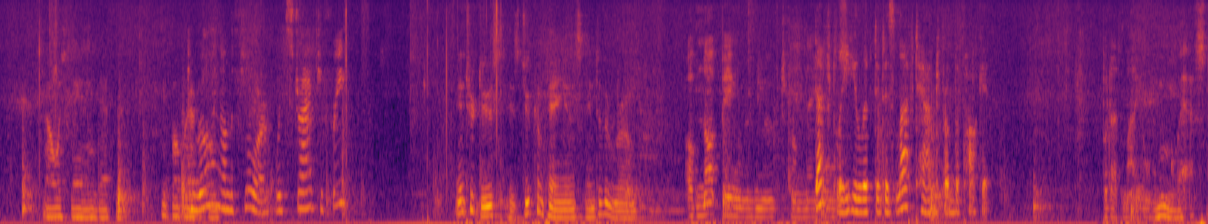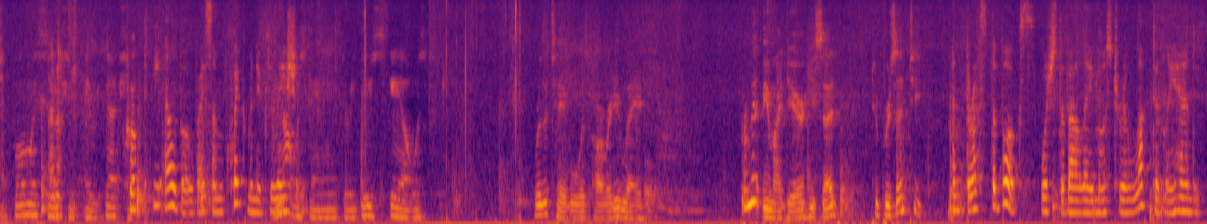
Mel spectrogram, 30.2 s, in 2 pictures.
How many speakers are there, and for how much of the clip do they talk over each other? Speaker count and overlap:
five, about 11%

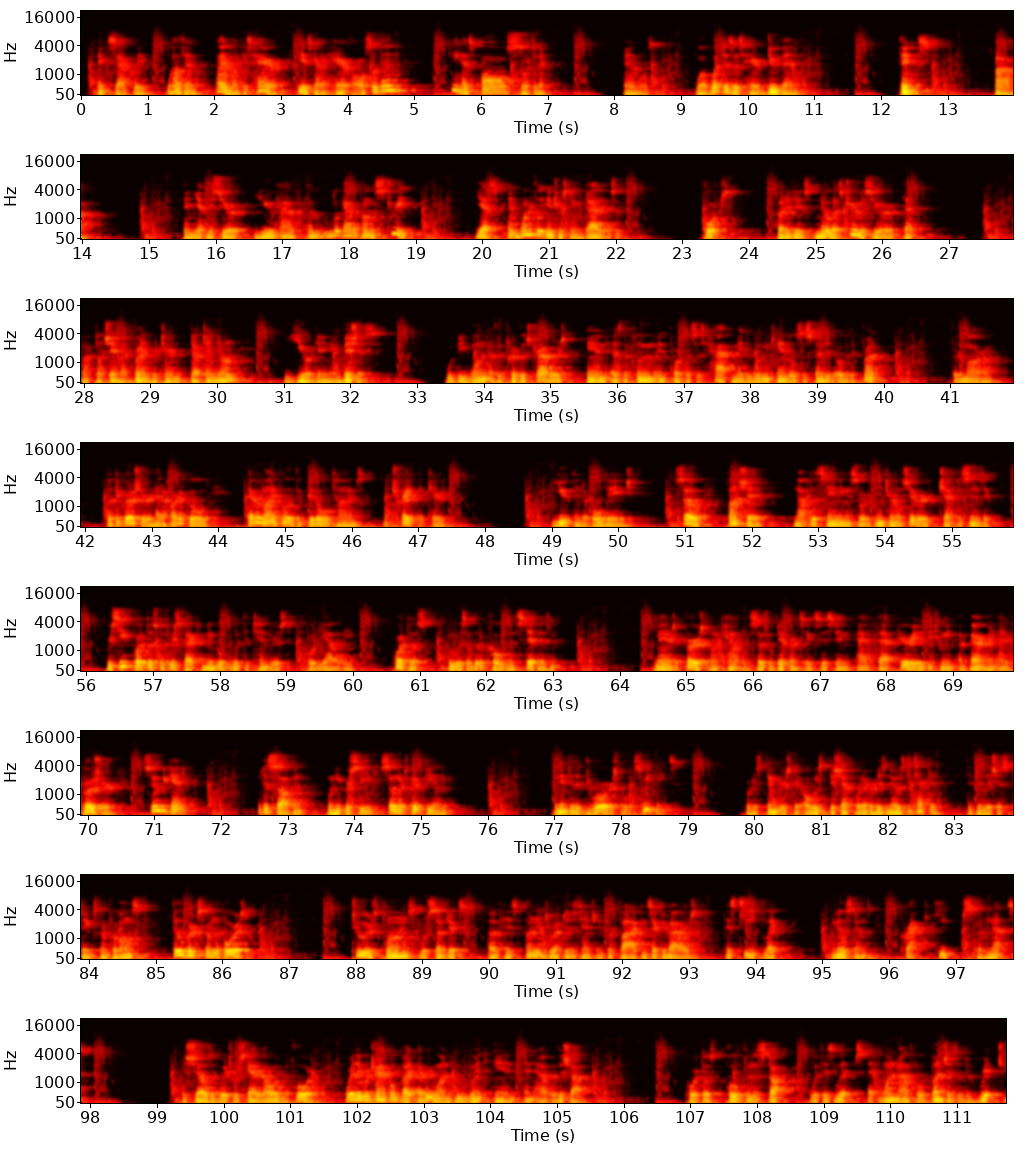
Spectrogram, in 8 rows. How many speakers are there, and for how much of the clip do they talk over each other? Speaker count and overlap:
one, no overlap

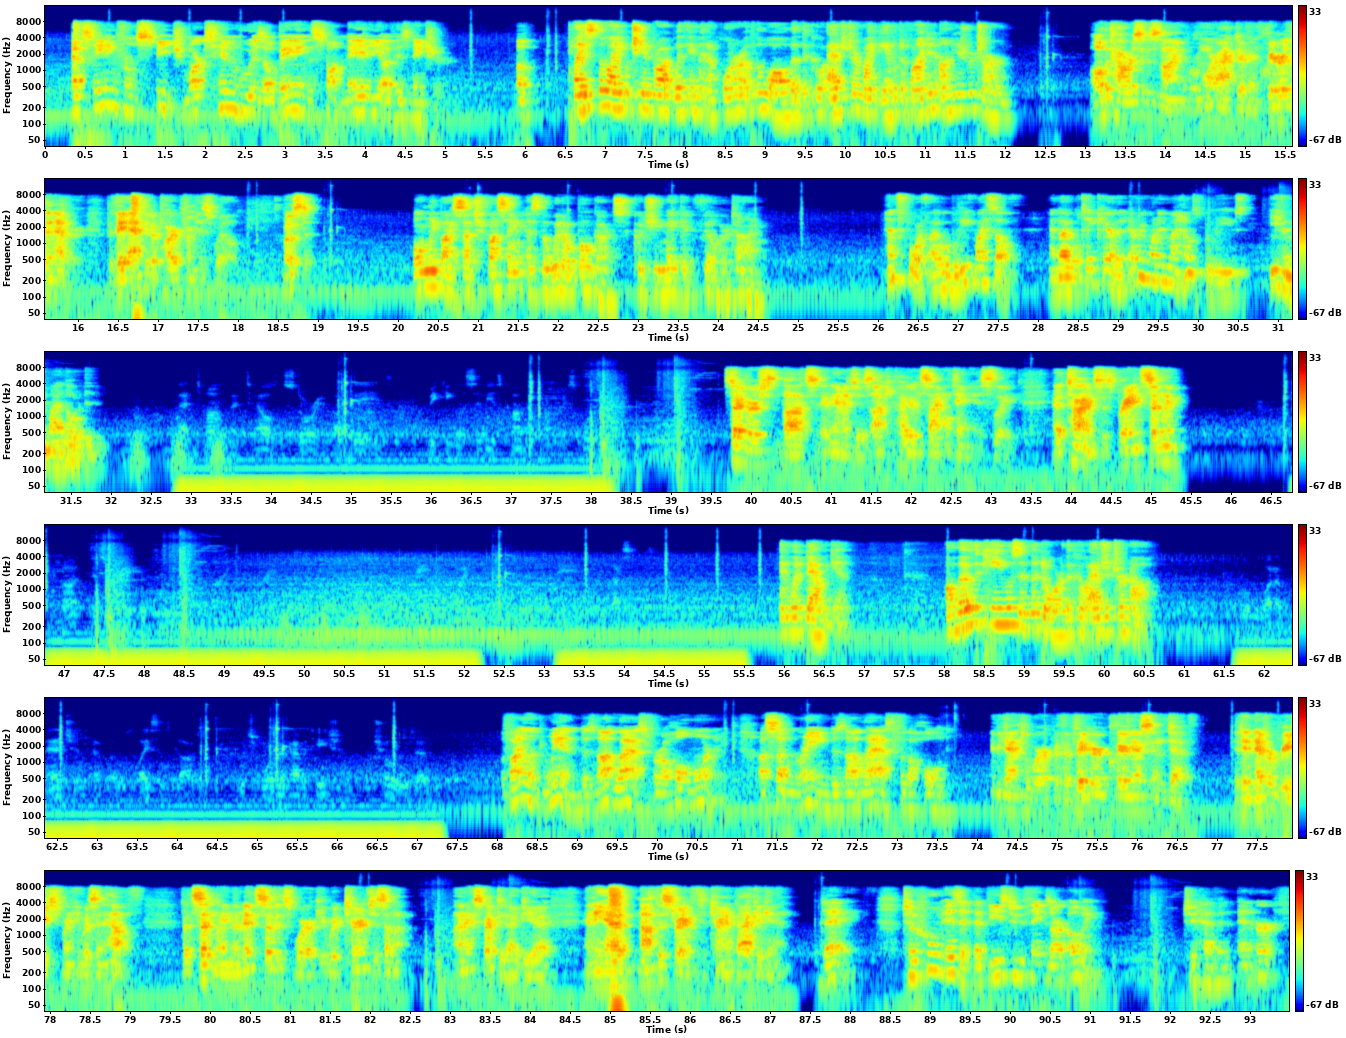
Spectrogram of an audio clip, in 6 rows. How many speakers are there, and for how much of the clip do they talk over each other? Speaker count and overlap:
six, no overlap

